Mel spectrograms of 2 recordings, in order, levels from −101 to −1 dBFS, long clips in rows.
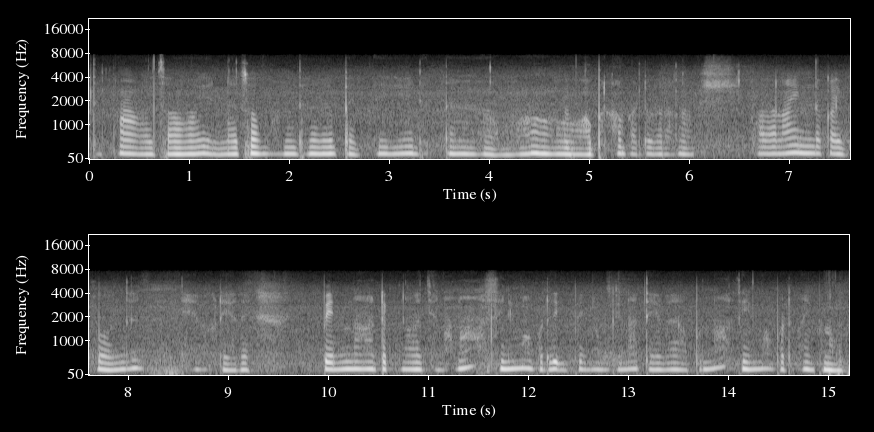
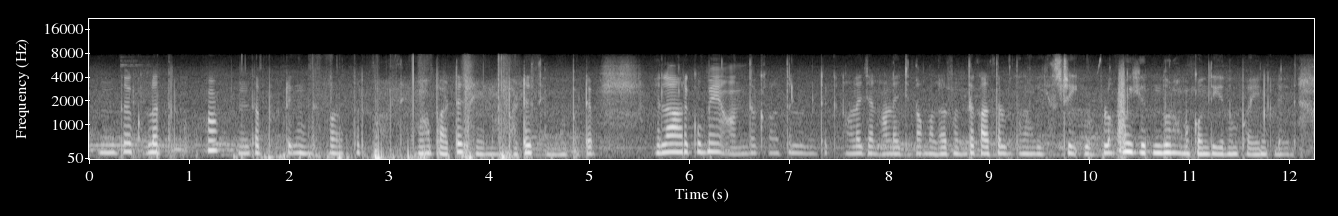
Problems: background sounds at intervals, low volume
